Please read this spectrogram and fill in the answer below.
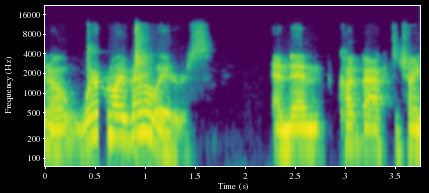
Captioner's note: clapping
